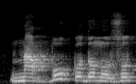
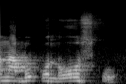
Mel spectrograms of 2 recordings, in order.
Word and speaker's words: Nabucodonosor: se em português é difícil pronunciar né Nabucodonosor tem gente que chama nabucodonosco troco os nomes agora imagine em hebraico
